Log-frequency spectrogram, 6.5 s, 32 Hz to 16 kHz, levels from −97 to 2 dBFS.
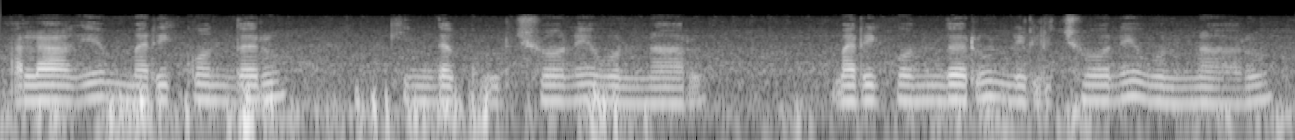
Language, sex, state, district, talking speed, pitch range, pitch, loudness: Telugu, female, Telangana, Mahabubabad, 85 wpm, 180-190 Hz, 185 Hz, -19 LUFS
